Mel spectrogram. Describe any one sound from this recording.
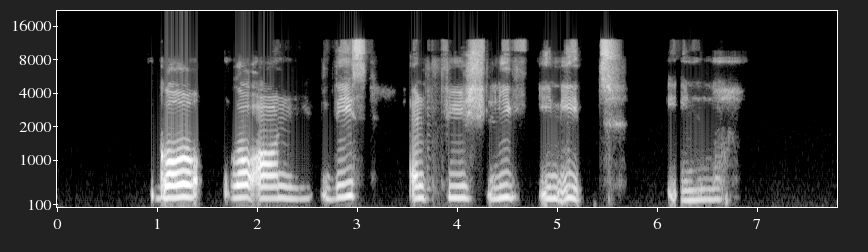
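A young boy speaks over an online call.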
